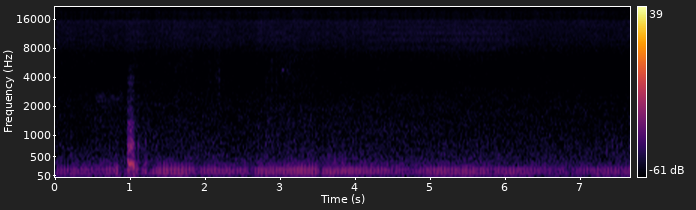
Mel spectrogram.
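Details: Asleep and snoring hard, the house cat Vaska gives a continuous low rumbling drone with slow swells of breath. A single sharp click cuts in near the start of an otherwise quiet indoor scene.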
